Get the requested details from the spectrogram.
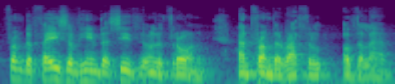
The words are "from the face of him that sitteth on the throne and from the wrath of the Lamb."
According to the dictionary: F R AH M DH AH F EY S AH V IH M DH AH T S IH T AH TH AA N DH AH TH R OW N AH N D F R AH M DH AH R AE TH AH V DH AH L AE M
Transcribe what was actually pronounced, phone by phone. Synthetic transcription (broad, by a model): F R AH M DH AH F EY S AH V IH M DH AH T S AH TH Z N DH AH TH R OW N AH N F R AH M DH AH R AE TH AH V DH AH L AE M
